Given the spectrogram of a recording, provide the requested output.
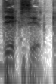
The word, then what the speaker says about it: Dikshit: And his name really is Dixit. Pronounced Dixit, but D-I-K-S-H-I-T. Can you imagine that name?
